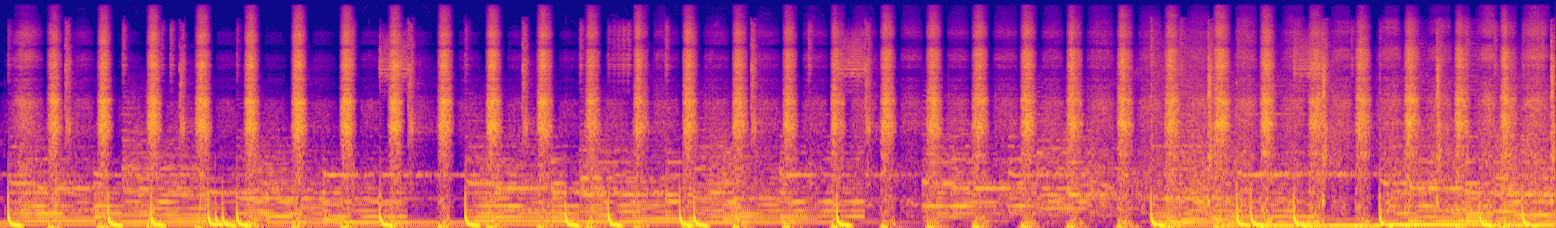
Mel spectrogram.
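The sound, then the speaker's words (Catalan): Rapid, forceful breaths of a breath of fire breathing exercise pulse in a steady, quick rhythm, sharp rasping exhalations repeating continuously, with background music underneath and no talking. “Ei, i si encara estàs aquí, un mini exercici de respiració. Farem un breath of fire.”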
